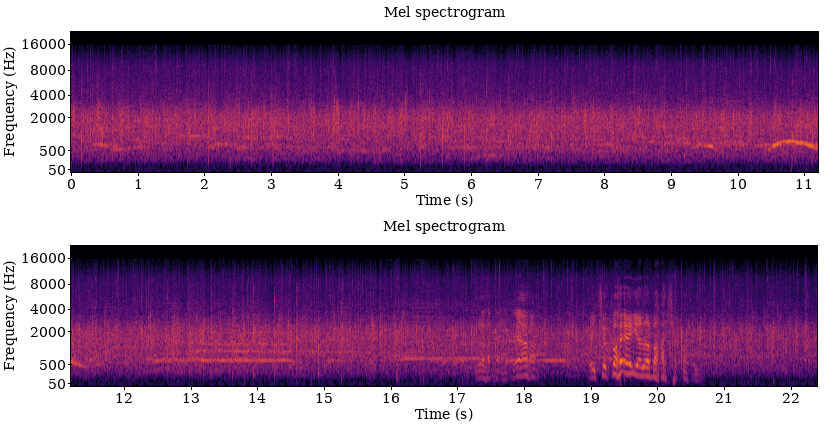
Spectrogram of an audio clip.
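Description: A large congregation applauding steadily and long, a standing ovation of praise.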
